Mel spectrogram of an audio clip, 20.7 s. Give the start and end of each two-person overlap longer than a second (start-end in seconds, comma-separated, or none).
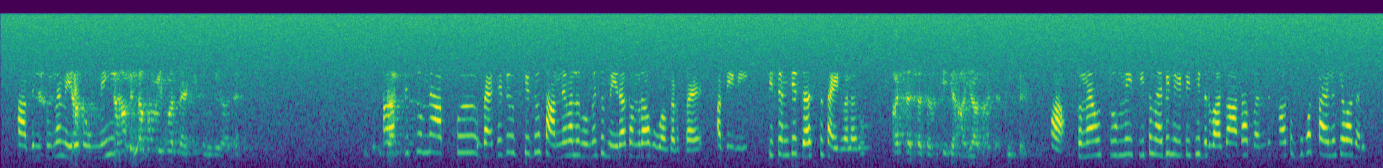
none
